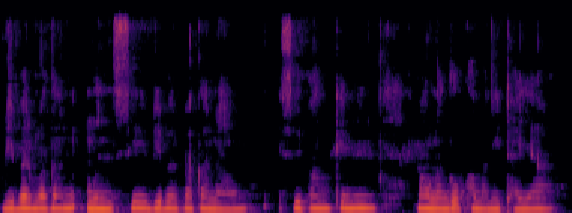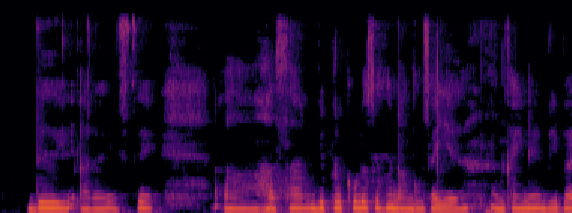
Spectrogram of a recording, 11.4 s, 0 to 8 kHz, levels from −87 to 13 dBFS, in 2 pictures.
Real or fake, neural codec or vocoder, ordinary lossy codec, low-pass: real; none; none; 7.2 kHz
